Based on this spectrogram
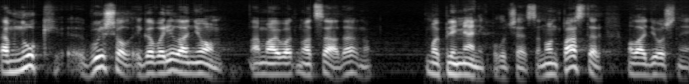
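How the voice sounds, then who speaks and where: This man's pitch swings very widely on a very clean recording with a silent background. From Norway. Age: 40s. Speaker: pastor. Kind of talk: sermon. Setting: church.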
